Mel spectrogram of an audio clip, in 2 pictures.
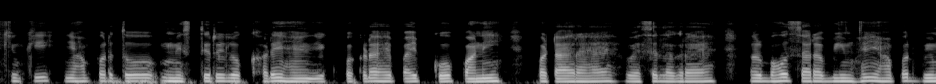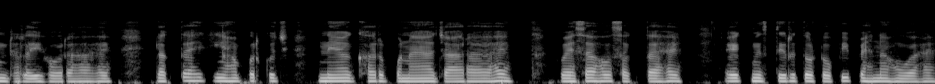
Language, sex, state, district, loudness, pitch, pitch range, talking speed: Hindi, male, Chhattisgarh, Sarguja, -21 LUFS, 145 Hz, 140-150 Hz, 185 wpm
